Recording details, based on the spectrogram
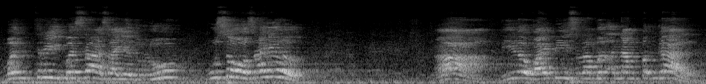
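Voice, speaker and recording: A very slow pace with audible room echo and light background noise. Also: man, high pitch for a man. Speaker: politician. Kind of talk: political rally speech. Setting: stage with audience. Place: hall.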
